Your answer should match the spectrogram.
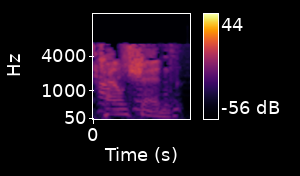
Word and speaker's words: Townshend: You know, Townsend? – Yeah, Townshend.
